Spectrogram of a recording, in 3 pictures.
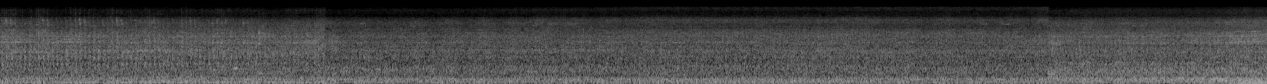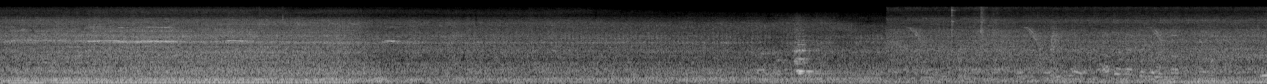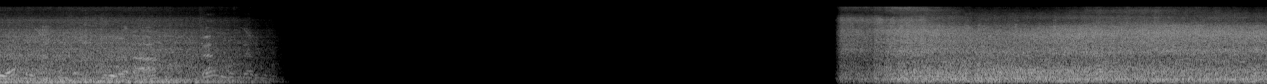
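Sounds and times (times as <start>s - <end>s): crane diesel engine running: 0.0s - 28.2s.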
